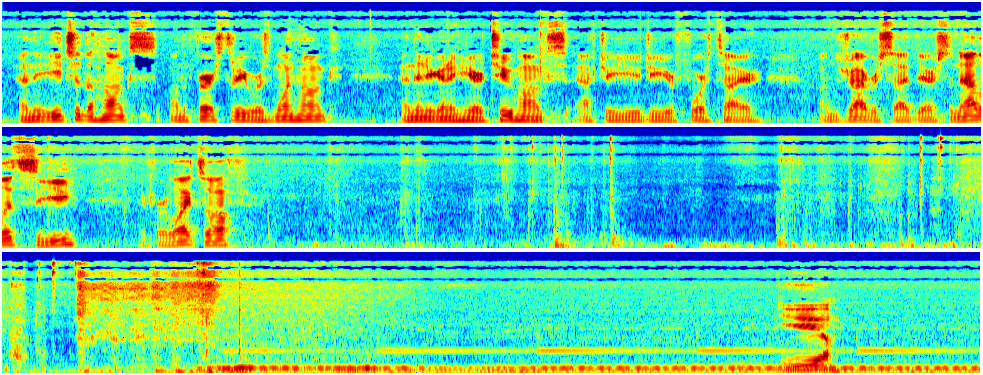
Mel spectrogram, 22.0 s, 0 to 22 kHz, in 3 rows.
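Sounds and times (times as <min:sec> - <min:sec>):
truck engine starting and idling: 0:15.0 - 0:22.0.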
